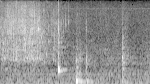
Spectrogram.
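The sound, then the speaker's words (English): A paintbrush is dipped into water, making three small, soft splashes and drips spaced about a second apart, quiet over a faint background hiss. “And a little bit of water.”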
